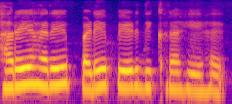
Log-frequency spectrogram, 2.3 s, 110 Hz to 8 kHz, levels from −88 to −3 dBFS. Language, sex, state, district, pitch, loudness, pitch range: Hindi, female, Telangana, Hyderabad, 220 Hz, -14 LUFS, 205-240 Hz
